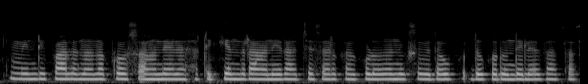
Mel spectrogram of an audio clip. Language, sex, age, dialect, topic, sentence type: Marathi, male, 51-55, Standard Marathi, agriculture, statement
